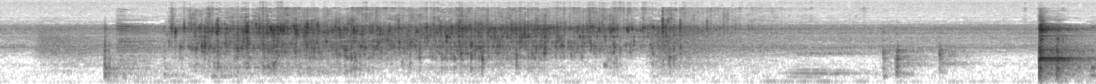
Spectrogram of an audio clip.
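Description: Broth is poured into a clay-pot dish of orzo with chicken liver and gizzards, a soft, close trickle and splash lasting a few seconds, then quieter dribbles and a sharp clink near the end.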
